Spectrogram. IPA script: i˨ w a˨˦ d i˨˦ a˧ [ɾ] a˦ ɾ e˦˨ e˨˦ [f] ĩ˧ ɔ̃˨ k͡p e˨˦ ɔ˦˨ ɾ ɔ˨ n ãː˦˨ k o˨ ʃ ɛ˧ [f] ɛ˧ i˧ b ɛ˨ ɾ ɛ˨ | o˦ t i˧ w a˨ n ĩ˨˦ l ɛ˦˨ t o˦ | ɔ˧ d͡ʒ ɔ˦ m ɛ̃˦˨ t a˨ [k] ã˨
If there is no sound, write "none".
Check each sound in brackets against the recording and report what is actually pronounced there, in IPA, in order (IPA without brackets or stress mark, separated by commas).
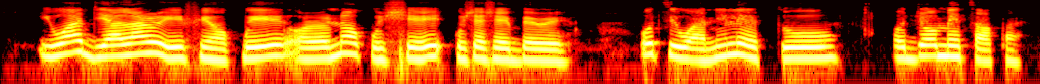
l, f, ʃ, k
